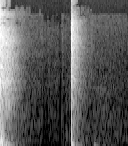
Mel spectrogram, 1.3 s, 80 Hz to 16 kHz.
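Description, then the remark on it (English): A group claps together in unison on the beat after a spoken count of 1, 2, 3: two sharp, bright claps about three-quarters of a second apart, the second followed by a faint, softer clap trailing off. No talking. “If you want, like, I'll do it once, and then I'll go 1, 2, 3, and then we'll all clap on what would be 4.”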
